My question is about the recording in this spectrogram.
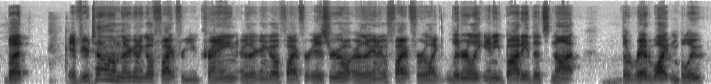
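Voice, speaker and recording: A man's voice: mid-range voice, fairly quick, sharp tone, no room sound. A man of forty talking in a casual podcast chat, profane and rambling, with many restarts. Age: 40s.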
